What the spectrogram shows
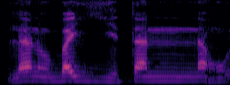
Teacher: یا کو شدت کے ساتھ ادا کرنا ہے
